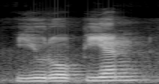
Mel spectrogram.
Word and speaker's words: European: लेकिन यूरोपियन, जो भले ही EUROPEAN के रूप में लिखा जाता है, लेकिन उसका उच्चारण हिंदी के व्यंजन से मिल रहा है, अतः इसके पहले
